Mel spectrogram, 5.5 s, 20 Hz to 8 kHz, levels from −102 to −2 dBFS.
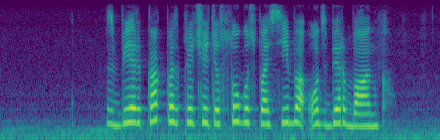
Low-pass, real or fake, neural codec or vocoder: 7.2 kHz; real; none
